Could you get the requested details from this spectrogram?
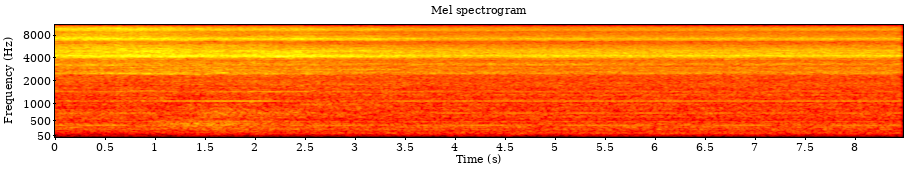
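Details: Used 2005 Boge 40 HP variable-speed-drive screw compressor, 480 V, 79,131 run hours, 1,909 loaded hours, at max rpm building pressure, about 68–70 dBA: steady high whirring whine over constant air rush, no knocks or rattles; normal full-speed running.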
